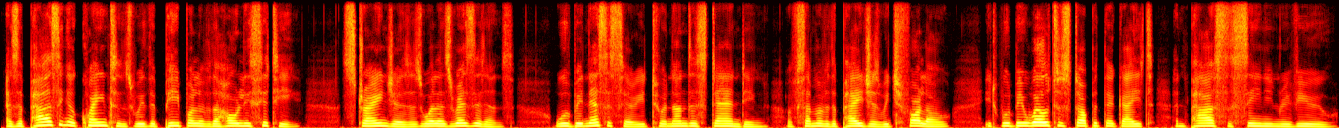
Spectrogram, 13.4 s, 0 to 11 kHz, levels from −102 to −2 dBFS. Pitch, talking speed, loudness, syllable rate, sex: 205 Hz, 195 wpm, -19 LUFS, 5.4 syllables/s, female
